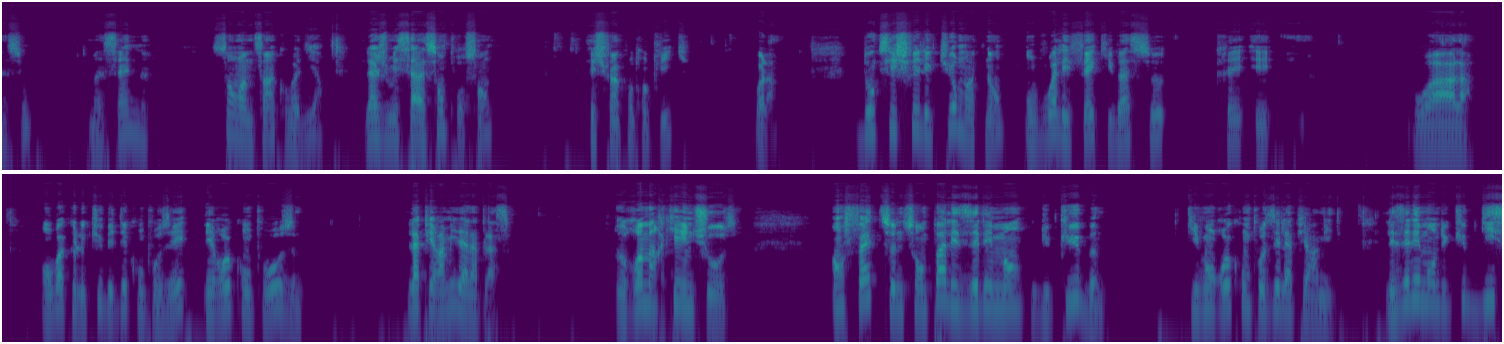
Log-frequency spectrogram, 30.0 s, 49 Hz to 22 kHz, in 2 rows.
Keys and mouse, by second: 4.1 click, 6.9 ctrl+click, 8.5 click, 11.4 click, 13.1 click, 20.2 click.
